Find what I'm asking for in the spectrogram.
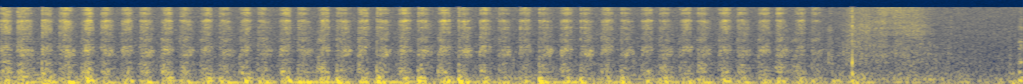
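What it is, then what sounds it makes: Colored pencil on paper page. A hand with painted nails rubs and scratches a wooden colored pencil in short strokes across the flat paper page of an adult coloring book lying on a woven mat. The result is a steady, dry, scratchy rubbing that repeats about twice a second, heavy in the low end with a bright grainy hiss. Near the end there is a brief sharp tick, and then the strokes turn quieter.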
